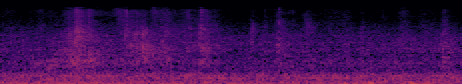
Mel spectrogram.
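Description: Faint rustling and brushing of a Vive tracker's strap being twisted around the wearer's arm, with a couple of soft scrapes in the first second over a low hum.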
